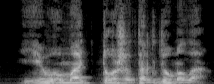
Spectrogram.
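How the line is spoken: Grumbled. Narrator (Russian): пробурчал Лепски

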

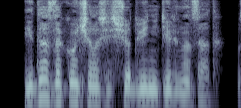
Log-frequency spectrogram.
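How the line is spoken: Sighing. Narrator (Russian): вздохнул он

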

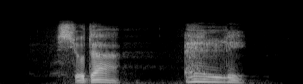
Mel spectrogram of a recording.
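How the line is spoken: Vile whisper. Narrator (Russian): Снова этот гнусный шепот

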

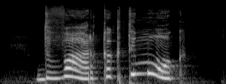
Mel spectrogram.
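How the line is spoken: Piercing shriek. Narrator (Russian): Пронзительному визгу Аи

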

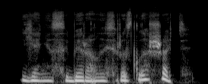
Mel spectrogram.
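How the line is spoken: Calm, held-breath reply. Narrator (Russian): спокойно ответила, пропуская вдох

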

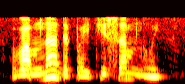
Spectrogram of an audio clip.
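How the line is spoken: Quiet, fed up. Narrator (Russian): Мне надоела вредная бабка, и я тихо сказала

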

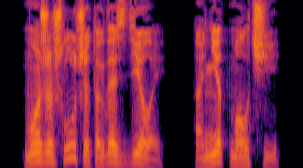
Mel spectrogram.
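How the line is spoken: Displeased snapping retort. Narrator (Russian): Недовольно огрызнулся я

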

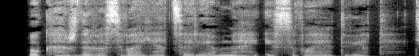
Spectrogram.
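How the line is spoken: Quiet, slightly irritated reply. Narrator (Russian): тихо ответила Варя, в глубине души немного раздражаясь

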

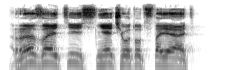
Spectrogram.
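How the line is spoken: Shouting at crowd. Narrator (Russian): крикнул он на толпу

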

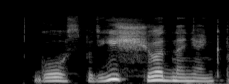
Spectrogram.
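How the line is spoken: Muttered. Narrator (Russian): пробормотал

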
